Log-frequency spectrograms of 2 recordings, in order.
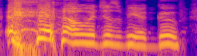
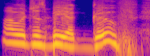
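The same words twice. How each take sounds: First: Laughing through the line. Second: Said in the usual way. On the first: Shown as a demonstration. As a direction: say it while chuckling, slowly.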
